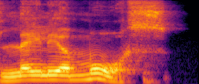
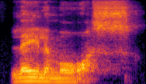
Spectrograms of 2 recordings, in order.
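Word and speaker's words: Laila Morse: It's Layla Morse. Is Layla Morse? Layla Morse.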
